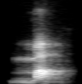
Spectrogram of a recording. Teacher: the fourth tone says falling ma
